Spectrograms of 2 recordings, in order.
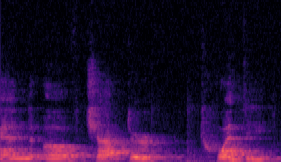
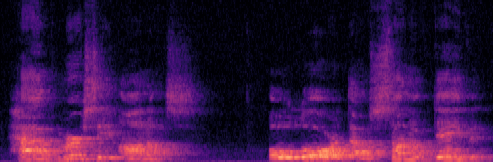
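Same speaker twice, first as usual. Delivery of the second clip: high, loud plea for mercy; crying out for mercy; 7 semitones higher, 8 dB louder than usual. Retold or imitated. Blind men crying out loud to Jesus for mercy. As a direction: call out loud and begging to the Lord. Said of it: "cried out".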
